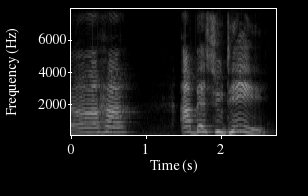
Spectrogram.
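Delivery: loud, slow, knowing disbelief; slow, loud, mocking "uh-huh"; sarcastic. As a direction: draw it out, not buying it.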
